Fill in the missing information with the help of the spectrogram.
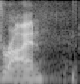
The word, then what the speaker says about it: Ryan: My name's Ryan, R-Y-A-N, for those of you who are curious on how to spell it.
